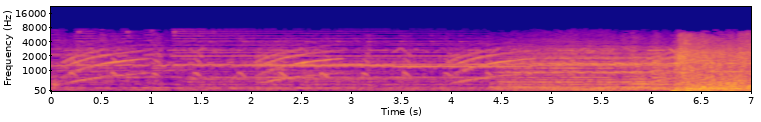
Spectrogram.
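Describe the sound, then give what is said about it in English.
Star Trek phaser fire from a starship: repeated chirping sci-fi energy blasts with quick rising sweeps layered over a steady electronic drone, ending in a louder, rougher noisy burst. “Phaser, stand by to fire on my order. Aye, sir. Shields on. Phasers, manned and ready, sir.”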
